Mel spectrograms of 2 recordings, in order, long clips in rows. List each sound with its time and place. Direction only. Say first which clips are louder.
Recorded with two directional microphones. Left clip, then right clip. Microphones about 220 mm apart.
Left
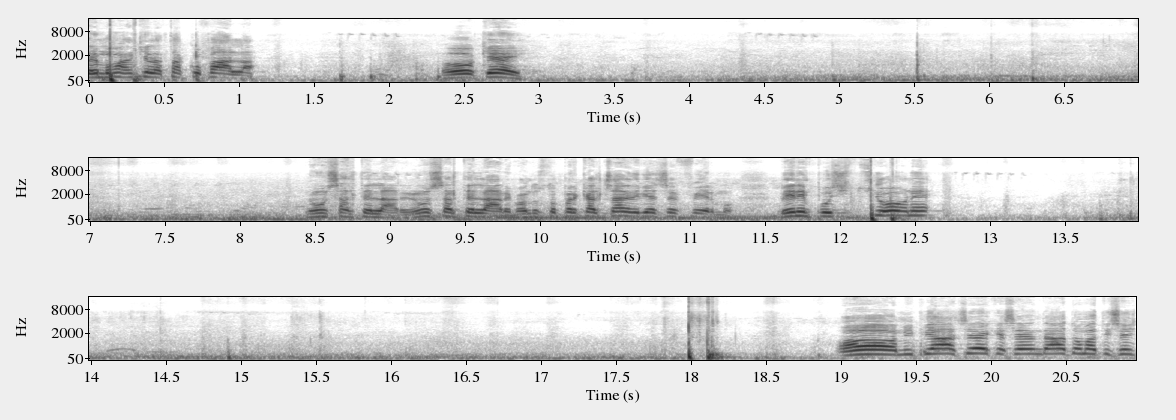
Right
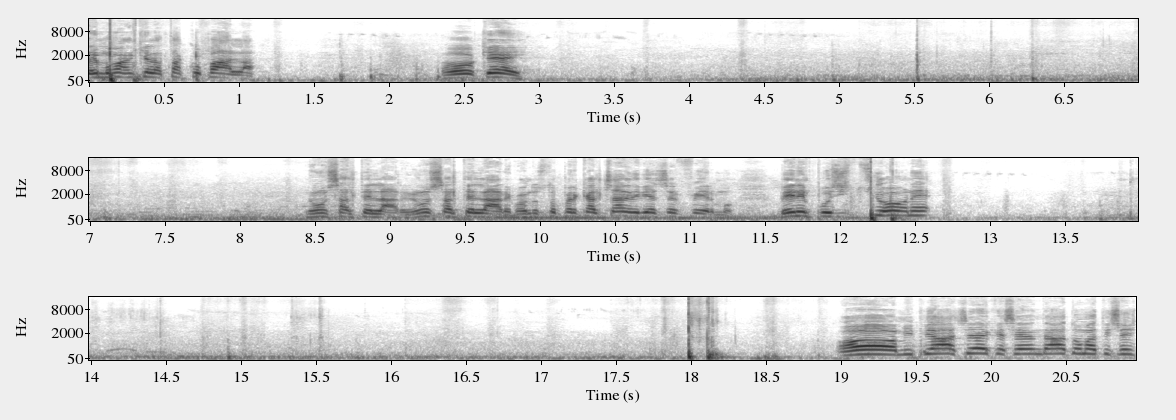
0.0 s a sound: even; 30° right (ahead or behind)
0.7 s speech: even; 30° right (ahead or behind)
1.7 s horse: left 2 dB; 10° right (ahead or behind)
2.3 s a sound: left 1 dB; 30° right (ahead or behind)
8.5 s speech: left 1 dB; 25° right (ahead or behind)
14.9 s walk: left 1 dB; centre (ahead or behind)
18.1 s speech: left 2 dB; 20° right (ahead or behind)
